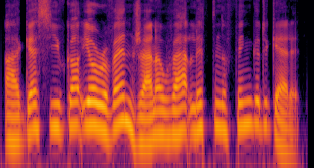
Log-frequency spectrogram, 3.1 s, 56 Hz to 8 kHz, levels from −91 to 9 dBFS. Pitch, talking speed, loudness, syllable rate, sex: 165 Hz, 265 wpm, -16 LUFS, 7.1 syllables/s, male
